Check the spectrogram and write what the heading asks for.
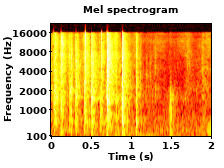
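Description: A deck of tarot cards being shuffled by hand: a quick run of crisp card flicks that stops about a second in.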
